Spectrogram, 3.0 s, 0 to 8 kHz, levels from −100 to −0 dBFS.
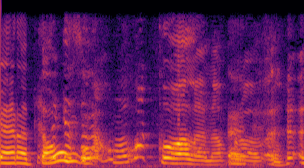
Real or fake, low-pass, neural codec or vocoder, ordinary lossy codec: real; 7.2 kHz; none; none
